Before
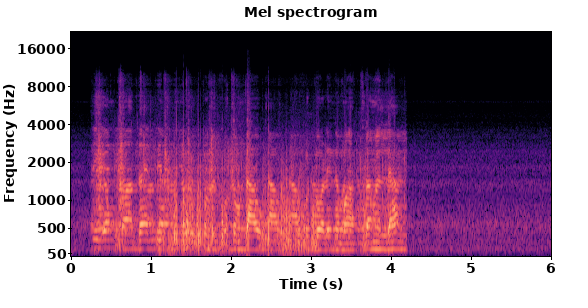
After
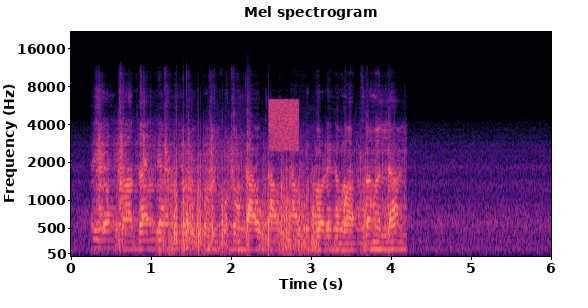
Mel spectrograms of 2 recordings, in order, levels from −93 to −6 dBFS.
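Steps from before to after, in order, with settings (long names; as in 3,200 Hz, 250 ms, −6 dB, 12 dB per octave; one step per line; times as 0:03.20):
formants moved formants +2 semitones
sound drawn into the spectrogram noise, 0:02.47–0:02.85, 2,500–6,300 Hz −29 dBFS
level −2.5 dB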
